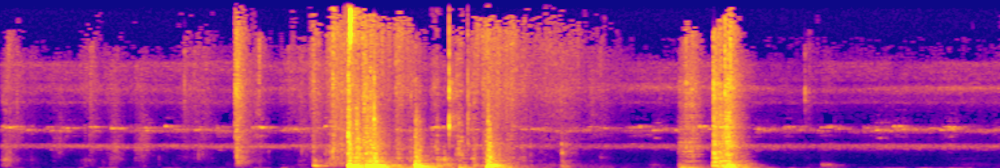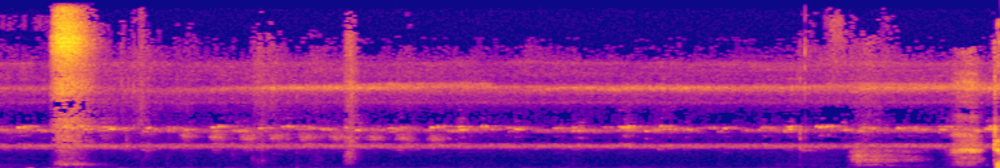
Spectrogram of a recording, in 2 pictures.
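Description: Old wooden door being pushed open: loud thunks and scrapes of the wood about three to five seconds in, another about seven seconds in, then it goes quiet.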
